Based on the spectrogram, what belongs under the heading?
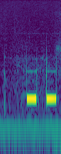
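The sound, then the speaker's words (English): Two short, identical telephone switching beeps signal an incoming call, in quick succession, each about a fifth of a second, sounding clear over a steady low electrical hum on the line. “Hey, I'm getting a phone call. You mind holding for just a sec?”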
